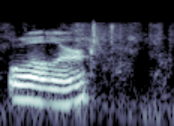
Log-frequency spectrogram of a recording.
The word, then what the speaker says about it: Euler: um actually pronounced older it's spelled euler that is pronounced oiler so you pronounce it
